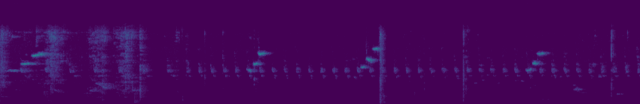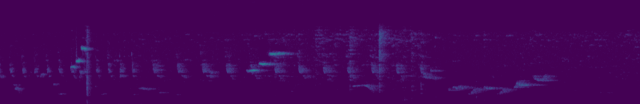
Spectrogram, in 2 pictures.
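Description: Faint bird calls: a rapid, even, high ticking trill runs through most of it, with scattered chirps and a few sharp clicks, then several whistled notes that slide up and down near the end.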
